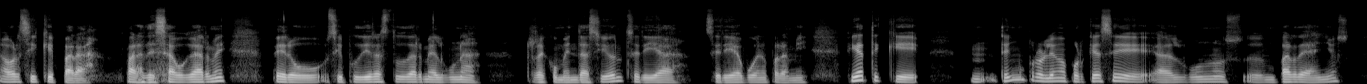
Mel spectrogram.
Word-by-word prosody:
ahora 120 -1 +2
sí 120 0 0
que 115 0 +1
para 95 -3 +1 0.2
para 110 -2 +4
desahogarme, 115 +7 +3 0.5
pero 105 -4 +4
si 115 - -1
pudieras 115 +2 +2
tú 120 -2 0
darme 115 0 +2
alguna 110 -2 -1 0.4
recomendación, 110 - 0
sería 105 -3 -1
sería 105 +1 0
bueno 105 0 -2
para 100 -2 -3
mí. 100 +1 -6 0.4
Fíjate 180 0 +4
que, 115 -8 0 0.5
mm, 125 -2 -7
tengo 175 +8 0
un 225 - -4
problema 150 -5 +1
porque 135 0 -1
hace 140 -6 0
algunos, 110 +3 -4
eh, - - -8
un 105 0 -6
par 115 +1 +3
de 115 -2 +2
años, 120 +8 -6
115 Hz, 140 wpm, -23 LUFS, 105-125 Hz, 0.5 s, para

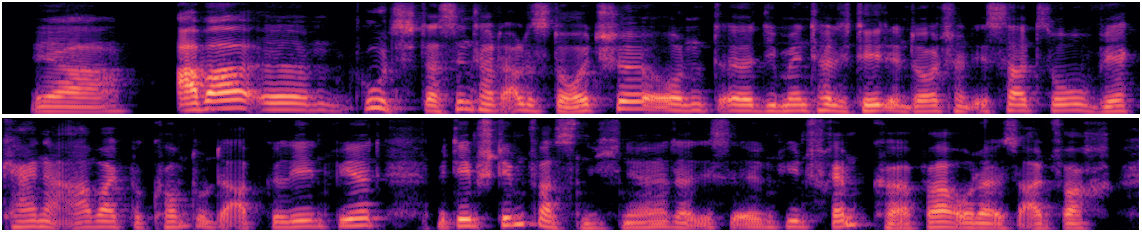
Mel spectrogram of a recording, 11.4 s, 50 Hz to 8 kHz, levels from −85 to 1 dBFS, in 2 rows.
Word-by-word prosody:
Ja, 125 +1 -1 0.2
aber, 205 +7 +8 0.2
ähm, 160 -4 -13
gut. 210 -1 -2
Das 145 - +1
sind 195 -1 -4
halt 155 -2 -1
alles 150 -3 -2
Deutsche 195 +6 +2
und, 160 -1 +1
äh, 150 -1 +4
die 145 0 -2
Mentalität 150 -1 +1
in 125 - -2
Deutschland 135 -1 -2
ist - - -7
halt 150 -1 +1
so: 155 0 -2
Wer 135 +2 0
keine 145 +1 -4
Arbeit 145 +1 -3
bekommt 140 +2 -8
und - - -6
abgelehnt 150 +3 -4
wird, 185 +2 +1 0.2
mit - - -9
dem 170 0 +5
stimmt 205 +3 0
was 150 -5 -2
nicht, 115 -1 -11
ne? 70 +4 -3
Das - - -4
ist 60 - -10
irgendwie 135 - -3
ein 145 - -7
Fremdkörper 145 -3 0
oder 125 -1 +2
ist - - -6
einfach, - - -4
150 Hz, 205 wpm, -24 LUFS, 135-160 Hz, 0.2 s, aber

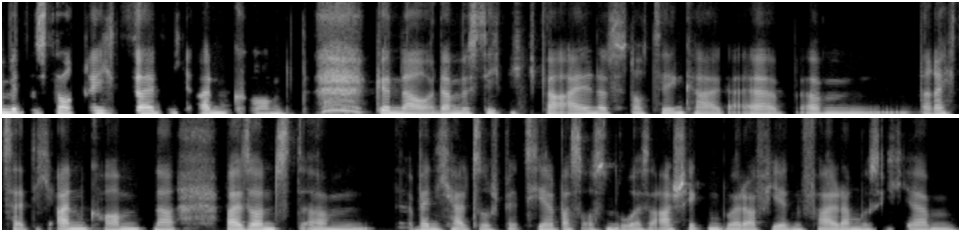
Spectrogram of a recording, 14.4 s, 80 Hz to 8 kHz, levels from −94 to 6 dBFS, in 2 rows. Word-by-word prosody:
damit 220 0 +10
es 180 -2 -1
noch 200 -2 +7
rechtzeitig 195 +1 +4
ankommt. 170 -4 0 0.6
Genau, 180 -6 +5
da 175 - +3
müsste 175 +3 +1
ich 185 - -6
mich 180 -3 -11 0.2
beeilen, 180 +2 +2
dass 180 -2 -1
es - - -10
noch 175 - -3
10 200 -2 -1
k 195 0 -3
äh, 170 0 -2 0.2
ähm, 185 +3 -3
rechtzeitig 175 0 -4
ankommt, 200 -1 +2
ne? 170 +1 0 0.4
Weil 165 - +5
sonst, 180 +3 +2
ähm, 170 +4 -2 0.3
wenn 175 +1 0
ich 165 - -8
halt - - -2
so 155 -2 -4
speziell 170 +5 -5
was - - -4
aus 150 -3 -4
den 180 - -2
USA 170 -3 -3
schicken 195 +1 -1
würde, 90 -1 0
auf 90 - -7
jeden 155 - -2
Fall, 90 -4 -2
dann 100 - 0
muss 165 -3 -4
ich, 155 - -18
ähm, 80 -2 -4
175 Hz, 175 wpm, -25 LUFS, 165-190 Hz, 0.6 s, damit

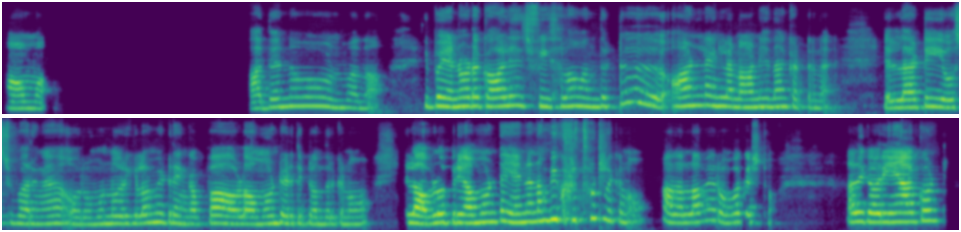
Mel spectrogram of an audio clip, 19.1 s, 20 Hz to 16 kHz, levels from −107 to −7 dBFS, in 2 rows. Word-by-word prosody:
ஆமா. 215 0 -5 2.1
அது 220 +2 -7
என்னவோ 290 +2 -3 0.2
உண்மதான். 240 -3 -9 0.4
இப்ப 280 +2 0
என்னோட 285 +2 +2 0.2
காலேஜ் 290 +1 +1
பீஸ்செல்லாம் 280 +1 -3
வந்துட்டு, 275 +6 -4 0.6
ஆன்லைன்ல 300 -2 0
நானே 255 +2 0
தான் 275 0 -2
கட்டனேன். 250 -3 -10 0.6
எல்லார்ட்டயும் 250 +3 -1
யோசிச்சு 245 +2 -4
பாருங்க. 235 0 -4 0.3
ஒரு 220 0 -8
300 240 +1 -3
கிலோமீட்டர் 270 0 -1
எங்க 230 0 -5
அப்பா 255 +3 +1
அவ்ளோ 230 0 +1
அமவுண்டு 245 +3 -1
எடுத்துகிட்டு 240 -1 -6
வந்திருக்கணும். 225 0 -8 0.4
இல்ல, 270 -1 +3
அவ்வளவு 270 +3 +2
பெரிய 275 -1 +4
அமவுண்ட்ட 300 +4 +1
என்னை 295 +2 +3
நம்பி 365 +4 +6
குடுத்து 360 +2 -2
விட்டுருக்கணும். 340 -5 -4 0.3
அதெல்லாமே 275 +5 -1
ரொம்ப 270 +2 -4
கஷ்டம். 265 +3 -8 0.7
அதுக்கு 300 0 +4
அவர் 290 0 +5
என் 295 0 +11
அக்கவுண்ட் 335 +2 -1
270 Hz, 125 wpm, -25 LUFS, 245-295 Hz, 2.1 s, என்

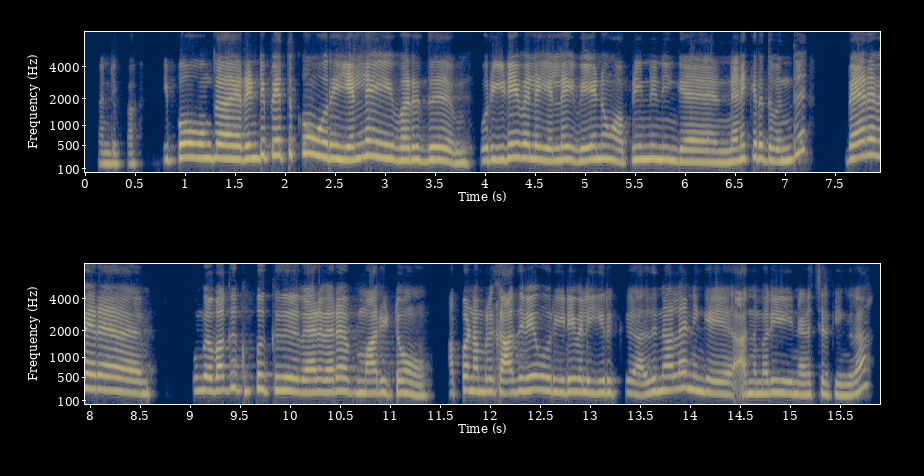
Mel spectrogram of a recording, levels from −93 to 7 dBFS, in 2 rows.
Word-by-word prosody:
கண்டிப்பா. 175 -1 -8 0.3
இப்போ 235 +4 +2 0.2
உங்க 265 0 +2 0.3
2 260 +3 +4
பேத்துக்கும் 325 +2 +1
ஒரு 265 -2 +3 0.2
எல்லை 295 +4 +2 0.3
வருது, 230 0 +2 0.4
ஒரு 230 +1 -1
இடைவேளை 265 -1 +3
எல்லை 235 +2 +2
வேணும் 245 0 +1
அப்டீன்னு 240 +4 -1
நீங்க 220 -2 -2 0.5
நெனைக்கிறது 245 +2 -1
வந்து 230 - -1 0.5
வேற, 280 +4 +4
வேற 280 -1 +3 1.0
உங்க 255 0 0
வகுப்புக்கு 260 0 -2 0.3
வேற, 225 0 +3
வேற 230 +2 +1 0.3
மாறிட்டோம். 215 -2 -1 0.3
அப்போ 210 +5 -5
நம்பளுக்கு 235 -1 -1
அதுவே 245 +3 0
ஒரு 245 -2 -1
இடைவெளி 230 -1 -1
இருக்கு. 220 0 -7
அதனால 255 +7 -1
நீங்க 240 -3 -2 0.2
எ - - -3 0.2
அந்த 210 0 -4
மாரி 215 +2 -2 0.2
நெனைச்சிருக்கீங்களா? 190 - -5
235 Hz, 130 wpm, -21 LUFS, 220-260 Hz, 1.0 s, 2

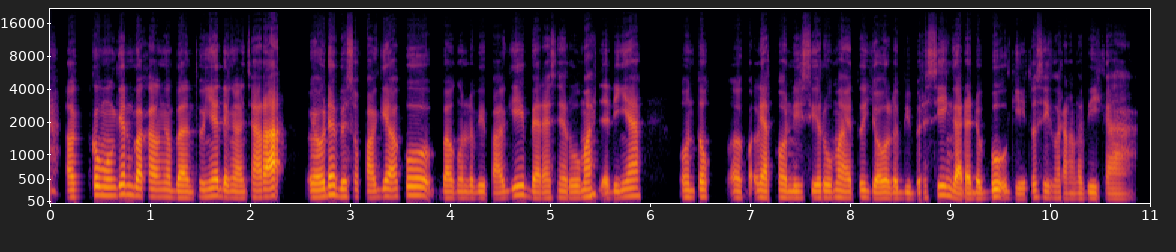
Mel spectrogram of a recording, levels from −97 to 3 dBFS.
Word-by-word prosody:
aku 140 +4 0
mungkin 175 +3 +2
bakal 150 -2 +3
ngebantunya 140 +3 +1
dengan 130 -2 0
cara, 140 +2 +8 0.3
eee, - - -1
ya - - +6
udah 190 +5 +5
besok 150 -1 -2
pagi 130 +4 -1
aku 175 +3 +2
bangun 125 0 -1
lebih 125 0 -4
pagi 120 +11 -1
beresin 120 +1 -2
rumah 140 +7 +1
jadinya, 150 +6 -1 0.4
untuk, 140 +1 -1 0.2
eee, 130 -2 -2 0.2
liat 130 - +1
kondisi 130 -1 -2
rumah 130 0 +1
itu 140 +3 -4
jauh 115 -1 +2
lebih 115 0 -4
bersih 125 +11 -1
gak 105 +1 +4
ada 110 - +1
debu, 145 +4 +1
gitu 105 +4 -6
sih 130 -2 -5
kurang 110 -2 -7
lebih 115 +1 -4
Kak. 105 -1 -6
130 Hz, 190 wpm, -24 LUFS, 120-145 Hz, 0.4 s, cara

